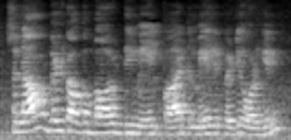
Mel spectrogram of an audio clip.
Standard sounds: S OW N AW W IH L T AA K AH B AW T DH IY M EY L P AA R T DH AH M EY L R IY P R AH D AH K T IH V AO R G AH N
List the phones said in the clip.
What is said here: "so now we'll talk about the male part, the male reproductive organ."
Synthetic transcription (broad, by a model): S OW N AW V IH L T AA K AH B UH T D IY M EY L P AA R T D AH M EY L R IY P AH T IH AO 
